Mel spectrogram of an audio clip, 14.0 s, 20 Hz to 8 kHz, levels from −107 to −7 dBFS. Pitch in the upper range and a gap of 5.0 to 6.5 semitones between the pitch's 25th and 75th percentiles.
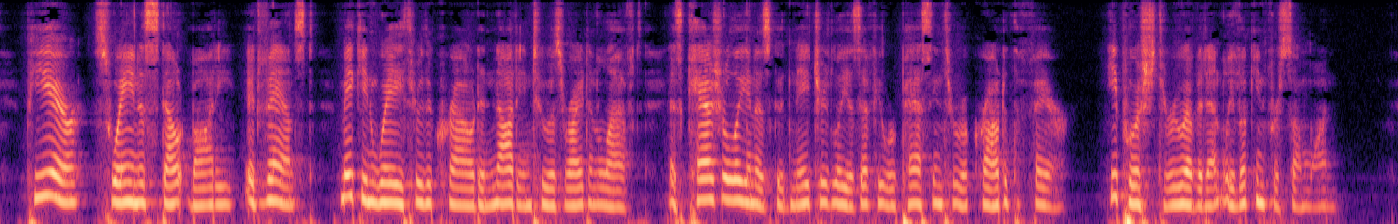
No: high, 205 Hz; narrow, 2.5 semitones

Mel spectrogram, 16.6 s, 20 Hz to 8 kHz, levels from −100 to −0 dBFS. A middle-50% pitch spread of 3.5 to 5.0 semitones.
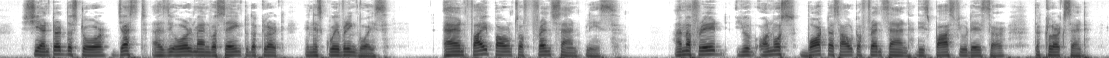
No: average, 2.7 semitones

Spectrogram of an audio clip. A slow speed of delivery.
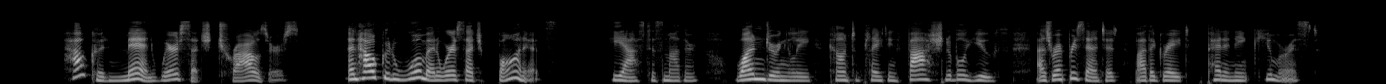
Yes: slow, 130 wpm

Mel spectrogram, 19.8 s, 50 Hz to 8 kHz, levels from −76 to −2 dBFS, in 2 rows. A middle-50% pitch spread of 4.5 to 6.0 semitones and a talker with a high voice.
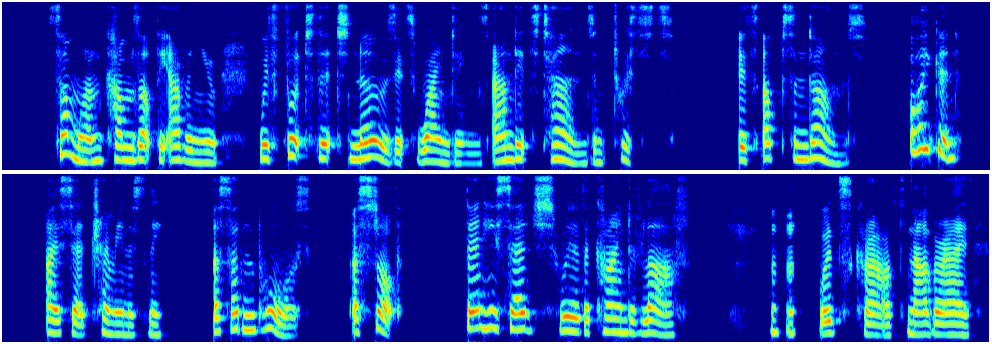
Yes: average, 5.3 semitones; high, 225 Hz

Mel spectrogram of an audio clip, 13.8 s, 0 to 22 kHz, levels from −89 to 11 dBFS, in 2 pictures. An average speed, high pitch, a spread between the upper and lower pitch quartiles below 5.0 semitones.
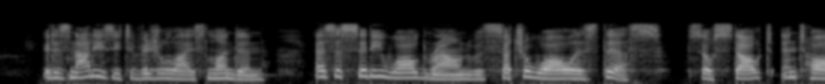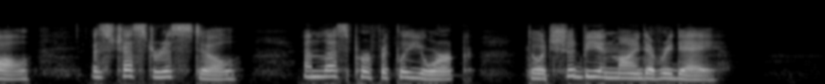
No: average, 165 wpm; high, 200 Hz; average, 5.3 semitones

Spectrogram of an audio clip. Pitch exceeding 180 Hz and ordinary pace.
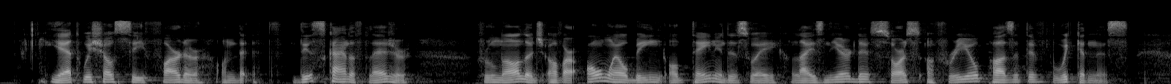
No: low, 105 Hz; average, 165 wpm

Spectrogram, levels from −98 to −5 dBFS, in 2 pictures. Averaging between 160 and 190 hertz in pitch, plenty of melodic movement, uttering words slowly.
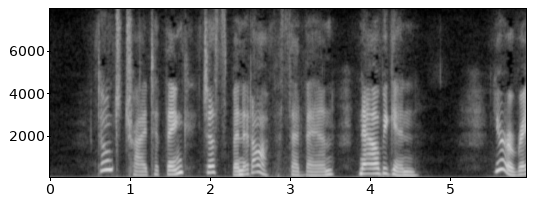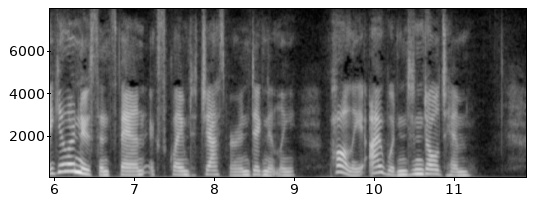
Yes: medium, 185 Hz; wide, 5.7 semitones; slow, 125 wpm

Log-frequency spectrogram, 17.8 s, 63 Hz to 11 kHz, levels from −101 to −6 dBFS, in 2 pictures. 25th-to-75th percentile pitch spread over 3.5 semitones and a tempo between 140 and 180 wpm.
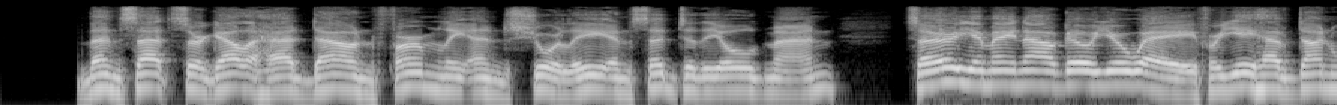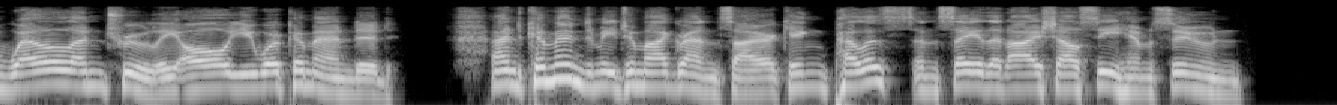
Yes: average, 4.0 semitones; average, 160 wpm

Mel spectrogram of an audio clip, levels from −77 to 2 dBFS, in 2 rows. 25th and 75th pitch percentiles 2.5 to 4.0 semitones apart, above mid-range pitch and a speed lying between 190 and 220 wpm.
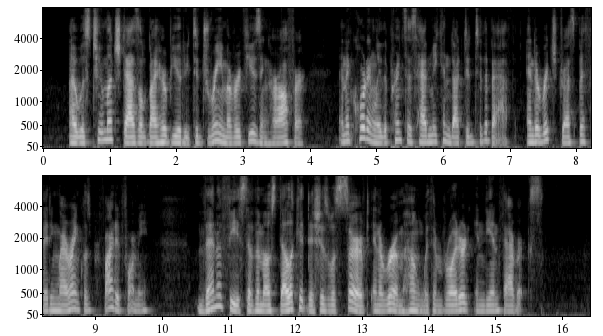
No: average, 2.8 semitones; low, 135 Hz; average, 195 wpm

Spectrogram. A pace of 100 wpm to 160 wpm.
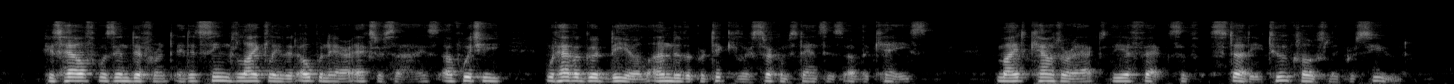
Yes: average, 150 wpm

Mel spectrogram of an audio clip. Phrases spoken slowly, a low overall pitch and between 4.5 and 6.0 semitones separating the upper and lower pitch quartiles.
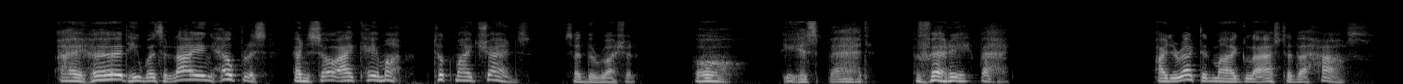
No: slow, 130 wpm; medium, 165 Hz; wide, 5.4 semitones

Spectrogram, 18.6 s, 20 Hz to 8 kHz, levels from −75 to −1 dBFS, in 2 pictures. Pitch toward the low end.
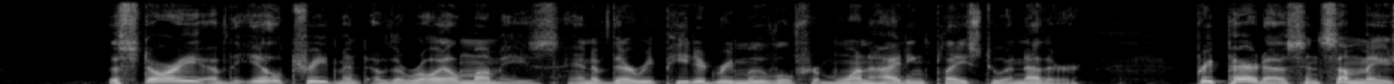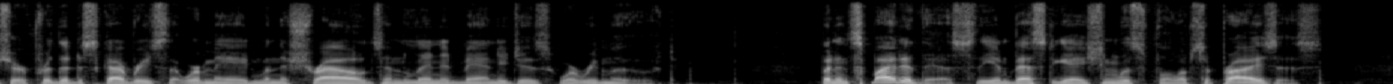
Yes: low, 120 Hz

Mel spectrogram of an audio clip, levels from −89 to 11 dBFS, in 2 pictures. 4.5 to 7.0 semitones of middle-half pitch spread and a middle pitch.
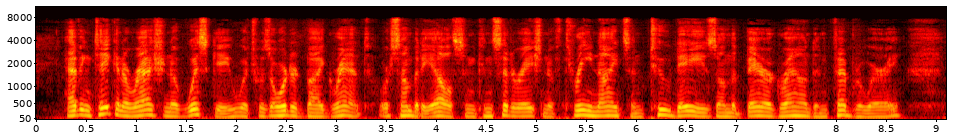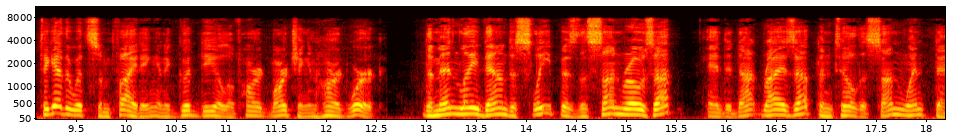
No: average, 4.9 semitones; low, 130 Hz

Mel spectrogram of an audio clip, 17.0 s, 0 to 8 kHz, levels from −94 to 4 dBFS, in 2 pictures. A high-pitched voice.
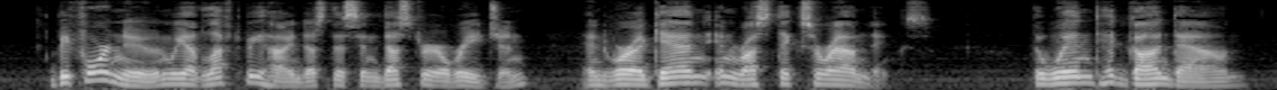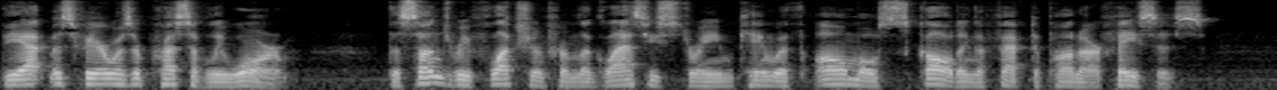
No: low, 125 Hz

